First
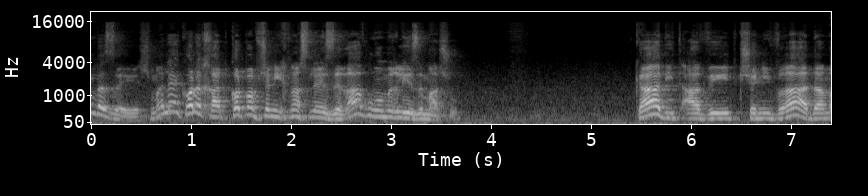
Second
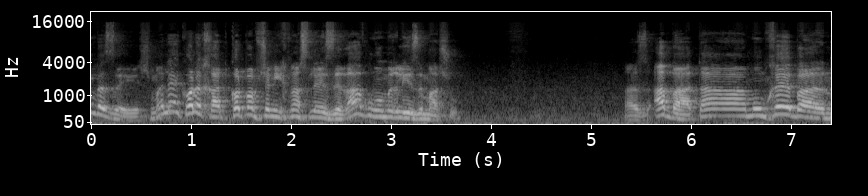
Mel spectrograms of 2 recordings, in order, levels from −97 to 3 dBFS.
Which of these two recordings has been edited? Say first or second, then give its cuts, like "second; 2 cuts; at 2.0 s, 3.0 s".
first; 1 cut; at 5.3 s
